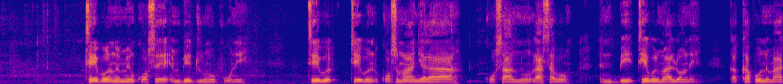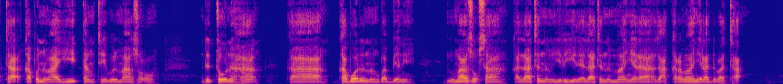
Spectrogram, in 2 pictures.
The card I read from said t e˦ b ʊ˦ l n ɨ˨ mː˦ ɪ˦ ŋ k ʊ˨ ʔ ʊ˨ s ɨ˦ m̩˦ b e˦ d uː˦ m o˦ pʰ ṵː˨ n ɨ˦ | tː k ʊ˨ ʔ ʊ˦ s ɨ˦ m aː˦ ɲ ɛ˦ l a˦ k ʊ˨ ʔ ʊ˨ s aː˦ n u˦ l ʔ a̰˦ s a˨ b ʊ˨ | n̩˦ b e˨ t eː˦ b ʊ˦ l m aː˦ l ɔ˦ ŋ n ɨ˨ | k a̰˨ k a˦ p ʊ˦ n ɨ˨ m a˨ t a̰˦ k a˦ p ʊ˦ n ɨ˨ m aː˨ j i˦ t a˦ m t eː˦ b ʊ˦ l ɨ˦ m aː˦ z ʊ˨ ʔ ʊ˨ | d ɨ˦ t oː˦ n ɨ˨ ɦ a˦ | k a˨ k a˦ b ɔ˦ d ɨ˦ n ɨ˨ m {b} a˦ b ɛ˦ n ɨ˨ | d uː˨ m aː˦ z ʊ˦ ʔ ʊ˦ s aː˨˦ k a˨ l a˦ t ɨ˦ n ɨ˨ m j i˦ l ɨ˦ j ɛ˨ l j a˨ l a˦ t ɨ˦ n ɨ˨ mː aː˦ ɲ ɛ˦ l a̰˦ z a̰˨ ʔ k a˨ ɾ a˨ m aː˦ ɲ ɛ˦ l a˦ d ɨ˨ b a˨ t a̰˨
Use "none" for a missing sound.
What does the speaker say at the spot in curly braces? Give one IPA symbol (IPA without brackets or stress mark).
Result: ɡ͡b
